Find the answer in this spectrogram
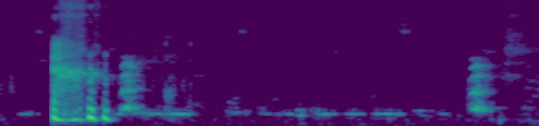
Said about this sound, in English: Oh, my dog's barking now. Oh no, he's playing with his sister.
